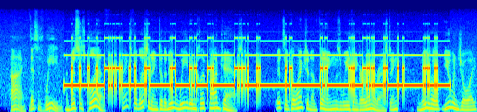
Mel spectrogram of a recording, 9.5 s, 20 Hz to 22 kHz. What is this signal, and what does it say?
RTTY (45.45 baud, 850 Hz shift), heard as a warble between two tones, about 1400 Hz centre, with speech in English. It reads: KZZIH PXUIY XBKDX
